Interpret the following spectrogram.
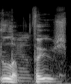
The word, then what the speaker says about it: Lafourche: there's too many letters It's pronounced Lafourche Parish no yes when I was up there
